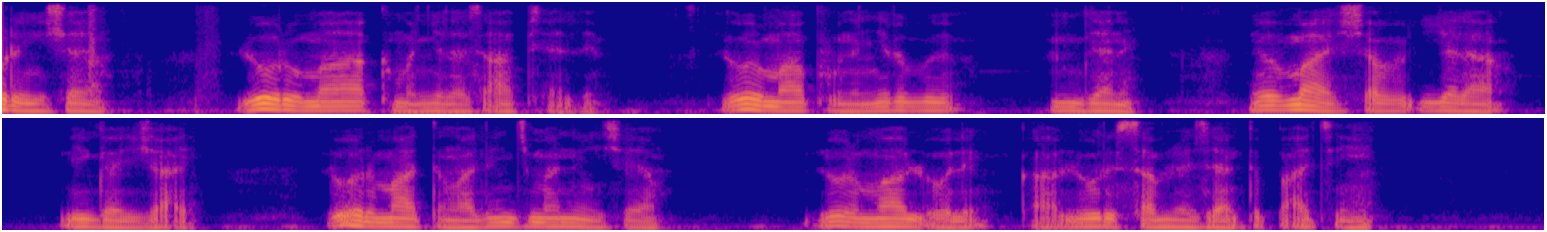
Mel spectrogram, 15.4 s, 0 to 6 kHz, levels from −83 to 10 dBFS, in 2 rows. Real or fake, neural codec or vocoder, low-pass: fake; codec, 16 kHz, 6 kbps, DAC; 5.4 kHz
